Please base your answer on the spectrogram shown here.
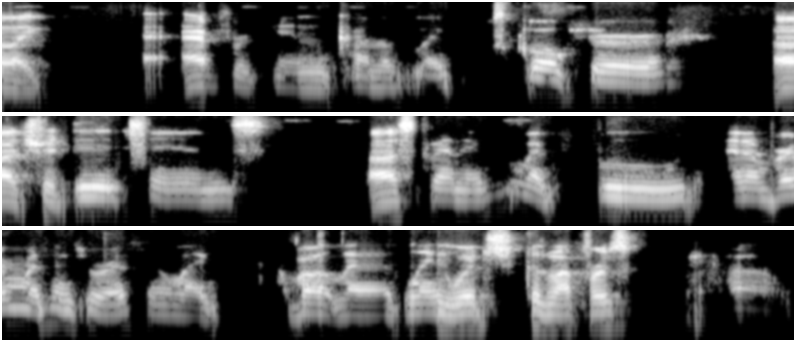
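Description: A young man with a lowish voice, first language Haitian Creole, talks slowly through his art with plenty of fillers. He is heard over a dry, dull video call line from a room at home. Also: fairly even intonation, a little mellow, no echo. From Washington, D.C. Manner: halting, many fillers. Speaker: artist. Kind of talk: video call artist talk. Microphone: laptop video call.

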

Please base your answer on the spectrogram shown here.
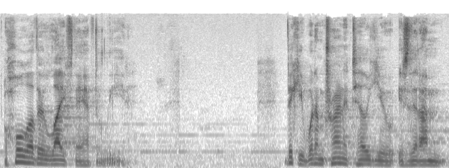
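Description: A man acts an earnest, troubled man in an audio drama. His voice is very low, in an echoey room with faint music behind. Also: normal speed, a little mellow. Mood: earnest, hesitant. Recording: roomy echo, faint music.

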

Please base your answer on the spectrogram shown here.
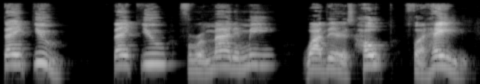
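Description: Young man reading as a kind older man, high bright voice. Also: big pitch swings, measured pace, exaggerated voice. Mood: earnest, encouraging. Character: kind older Haitian man, encouraging children.

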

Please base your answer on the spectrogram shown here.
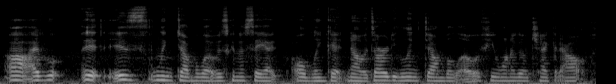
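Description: A young woman hosting a casual game video, her voice hoarse and quiet from a cold, rambling with lots of fillers. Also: fairly low pitch, fairly even intonation, quick pace, a little hiss or hum. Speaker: gaming channel host. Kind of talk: casual chat over gameplay. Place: home desk at night.

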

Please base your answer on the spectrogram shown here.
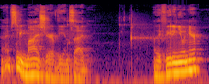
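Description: Echo and faint noise surround a man acting as a wry, loyal male confidant in a radio drama. His lowish voice is measured and slightly formal, a cautious voice of reason. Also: very animated, gravelly, darkish tone. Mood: wry, concerned. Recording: echoey, faint background noise.

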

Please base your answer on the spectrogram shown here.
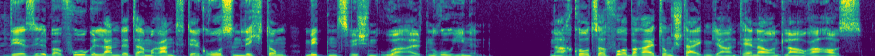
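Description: A man's voice: mid-range voice, expressive, normal speed, a little mellow, soft background music. A man narrating a science fiction radio play from a script.

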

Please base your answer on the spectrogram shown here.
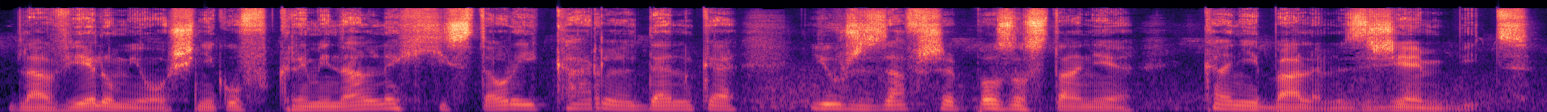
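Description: A man's voice: fairly low pitch, animated, takes it slowly, a little hiss or hum. A man reading scripted true-crime narration as the narrator of a podcast. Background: background music.

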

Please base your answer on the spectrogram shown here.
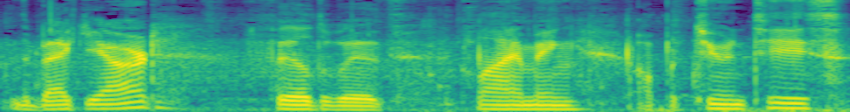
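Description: Man vlogging outdoors, low voice. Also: a little slow, slight background noise. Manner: relaxed, chatty, with fillers and restarts. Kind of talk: casual travel vlog narration. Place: outdoors on a hillside farm. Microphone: phone at arm's length.

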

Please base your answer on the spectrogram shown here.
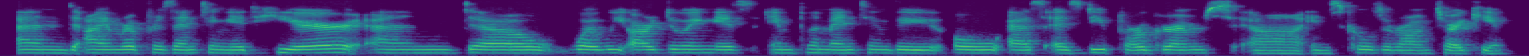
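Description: Flat, low-voiced woman from Russia. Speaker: English teacher. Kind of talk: casual self-introduction. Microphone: video call.

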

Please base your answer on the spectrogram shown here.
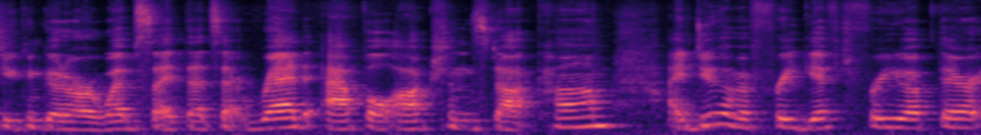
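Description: Woman, 30s, American auctioneer; casual, friendly to-camera tips, small indoor room, mid-pitch voice. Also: fairly bright tone. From United States. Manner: friendly, chatty, gestures with her hands. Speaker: benefit auctioneer giving advice. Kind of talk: casual to-camera advice talk.

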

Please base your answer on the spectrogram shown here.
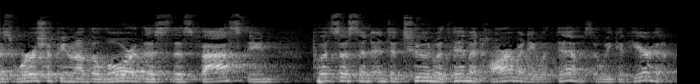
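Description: Priest preaching in an echoey chapel. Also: male voice, mid-range voice, sharp tone, distant mic. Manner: reflective, repeats phrases for emphasis. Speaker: priest giving a retreat homily. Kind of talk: homily.

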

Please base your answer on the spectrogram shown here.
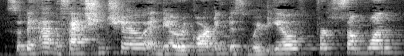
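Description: A man's voice: high-pitched, fairly even intonation, moderate pace. A young man giving casual, bemused reaction commentary, asking questions and repeating himself as he goes. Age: young adult. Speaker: reviewer reacting to a cartoon. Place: small home room with a desk. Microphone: camera a few feet away. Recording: roomy, distant microphone.

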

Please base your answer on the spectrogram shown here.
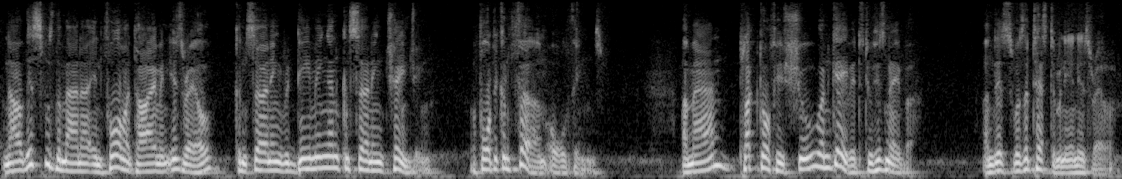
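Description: A man giving measured, solemn scripted scripture narration. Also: on the high side, expressive, warm tone, slightly rough. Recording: dull old cassette tape.

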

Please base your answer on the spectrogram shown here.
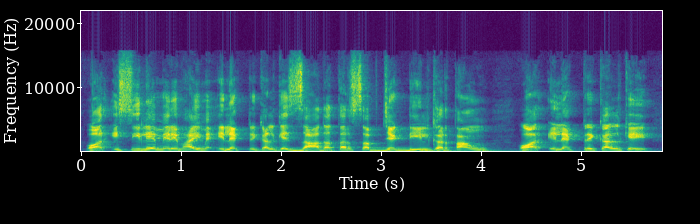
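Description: A man's voice: sits high, moderate pace. A young man with a sore throat, hosting an online exam-prep class, mixing Hindi with English and repeating his points with energy. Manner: repetitive, energetic, coaxing viewers with "my brother". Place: studio in front of a slide screen.

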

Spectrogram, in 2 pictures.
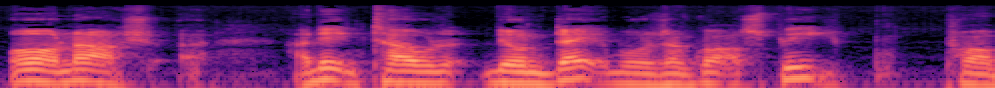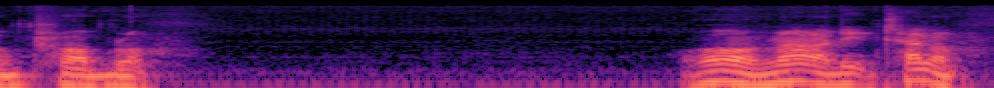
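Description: A man speaks in a fairly low voice, rambling casually to his viewers. He stutters, restarts often and circles back over the same phrases. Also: a little slow, pauses often, husky. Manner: repetitive, restarts and repeats phrases. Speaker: vlogger. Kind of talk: casual rambling monologue to camera.

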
